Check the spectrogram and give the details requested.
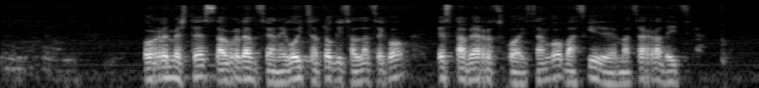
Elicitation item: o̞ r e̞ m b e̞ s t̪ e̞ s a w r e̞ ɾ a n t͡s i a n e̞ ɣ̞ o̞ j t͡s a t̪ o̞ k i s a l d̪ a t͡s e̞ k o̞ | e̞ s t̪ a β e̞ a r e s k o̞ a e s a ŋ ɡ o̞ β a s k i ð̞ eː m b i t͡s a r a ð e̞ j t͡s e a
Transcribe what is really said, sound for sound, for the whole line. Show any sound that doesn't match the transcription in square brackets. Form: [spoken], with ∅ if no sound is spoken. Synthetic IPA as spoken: o̞ r e̞ m b e̞ s t̪ e̞ s a w r e̞ ɾ a n t͡s [e] a n e̞ ɣ̞ o̞ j t͡s a t̪ o̞ k i s a l d̪ a t͡s e̞ k o̞ | e̞ s t̪ a β e̞ a r e s k o̞ a [i] s a ŋ ɡ o̞ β a s k i ð̞ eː m b [a] t͡s a r a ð e̞ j t͡s e a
